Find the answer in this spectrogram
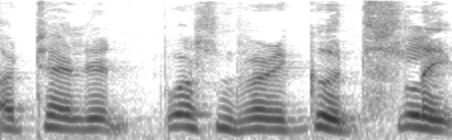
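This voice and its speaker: A woman speaks with an Australian accent and fairly even intonation. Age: 80s+. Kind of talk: interview answer.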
